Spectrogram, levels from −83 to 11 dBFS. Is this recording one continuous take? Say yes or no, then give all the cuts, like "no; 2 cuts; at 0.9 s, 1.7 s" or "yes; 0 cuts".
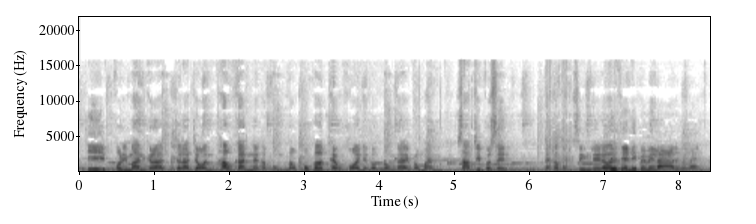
yes; 0 cuts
